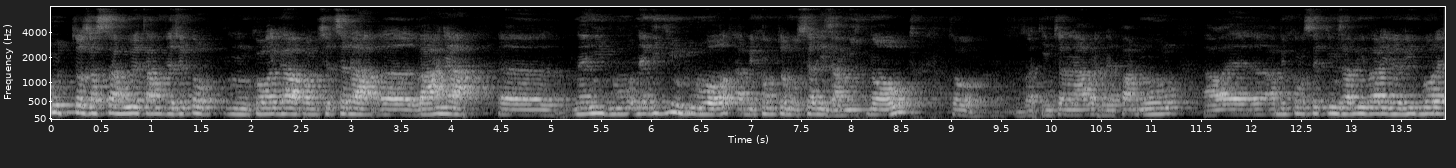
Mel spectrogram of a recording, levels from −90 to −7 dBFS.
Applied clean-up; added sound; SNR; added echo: none; none; none; reverberation time 0.7 s.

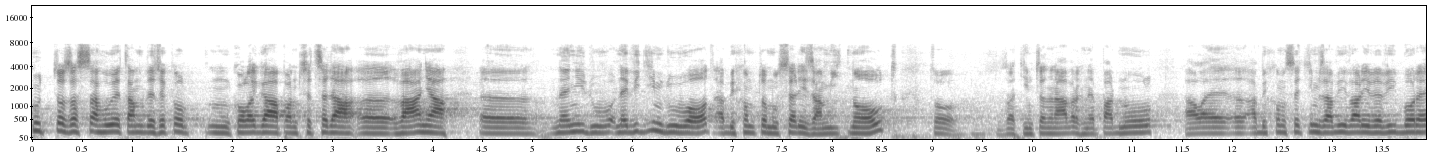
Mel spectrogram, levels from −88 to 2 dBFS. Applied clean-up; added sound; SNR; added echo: none; none; none; none.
